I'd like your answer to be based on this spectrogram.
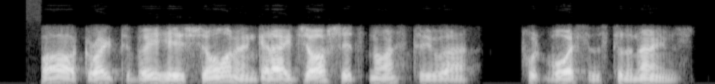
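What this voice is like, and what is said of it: Noticeable accent. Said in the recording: “I love your accent”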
